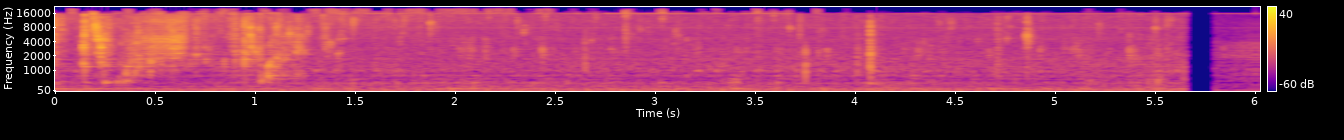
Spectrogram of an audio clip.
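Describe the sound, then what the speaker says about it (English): Glycerin pouring into a homemade transparent soap mixture, a soft continuous liquid trickle with faint drips, close and quiet, ending abruptly. "Now I'm going to put in my glycerin."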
